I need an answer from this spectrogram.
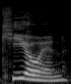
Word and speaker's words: Keoghan: Barry's name is pronounced Keoghan.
